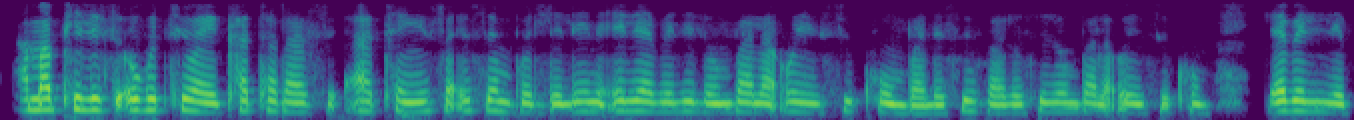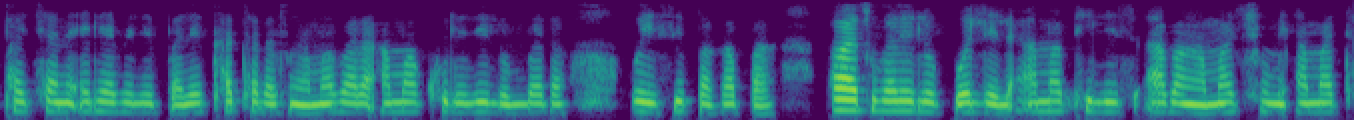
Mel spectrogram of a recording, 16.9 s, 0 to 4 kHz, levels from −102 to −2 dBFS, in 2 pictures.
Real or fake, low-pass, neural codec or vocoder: real; 3.6 kHz; none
